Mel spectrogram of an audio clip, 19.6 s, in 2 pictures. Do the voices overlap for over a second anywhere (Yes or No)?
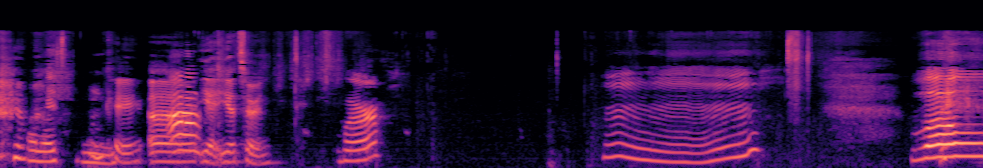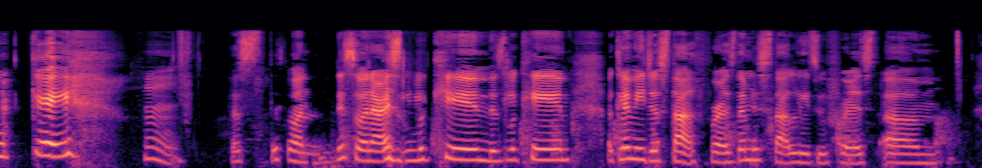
No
